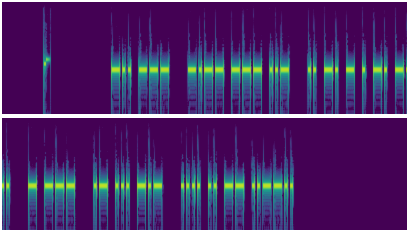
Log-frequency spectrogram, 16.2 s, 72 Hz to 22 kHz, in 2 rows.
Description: Morse code, heard as a keyed tone, about 22 wpm, 700 Hz. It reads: DO YOU INTEND TO ASK HIM?
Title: Sentences from Top 1600 Words 22wpm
